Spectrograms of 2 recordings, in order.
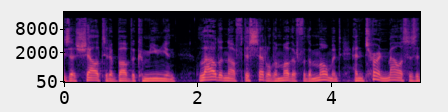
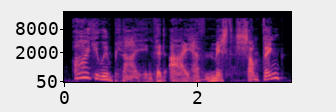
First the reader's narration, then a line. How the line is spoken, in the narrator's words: Malice growled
